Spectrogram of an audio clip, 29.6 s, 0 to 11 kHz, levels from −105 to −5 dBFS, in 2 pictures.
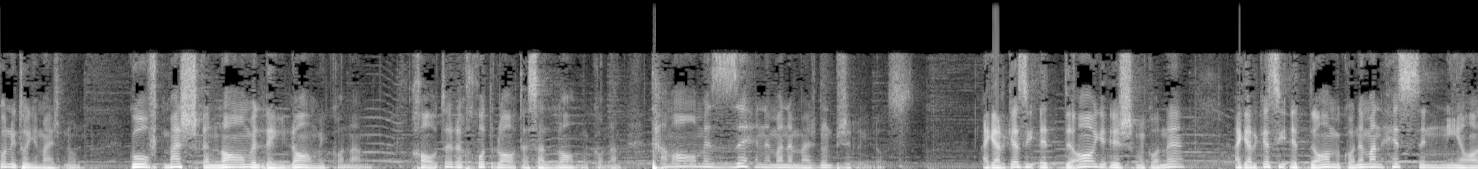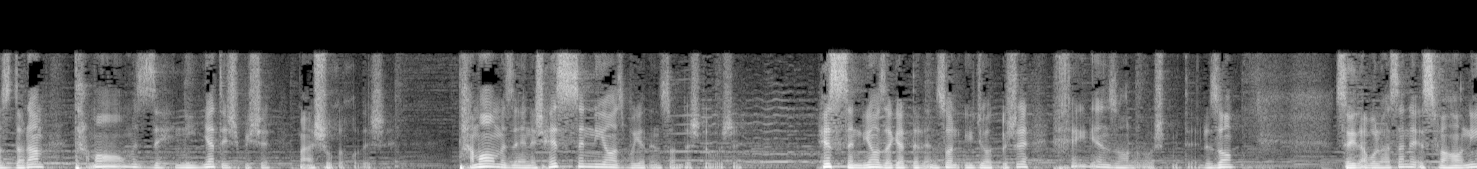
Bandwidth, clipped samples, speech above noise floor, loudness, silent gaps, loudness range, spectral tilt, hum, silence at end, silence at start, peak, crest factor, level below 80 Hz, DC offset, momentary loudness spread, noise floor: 8 kHz; under 0.1%; 32 dB; -18 LUFS; none; 6 LU; -5.5 dB/octave; none; 0 s; 0 s; 0 dBFS; 18 dB; -40 dBFS; under 0.1%; 17 LU; -50 dBFS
